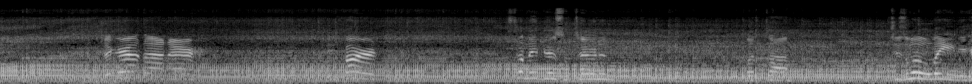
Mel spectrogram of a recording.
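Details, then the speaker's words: Ported Poulan 245A chainsaw with bow bar, first start: a high, buzzy two-stroke drone wavers and hunts at idle. It is slightly lean on idle/the low jet and may starve and shut off. "starving just a touch that's all right though there she is haha perfect sign of being a little lean hat idle or on the low jet eventually it'll starve and shut off"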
